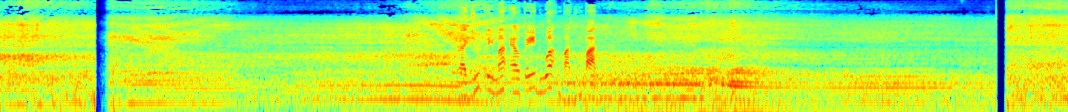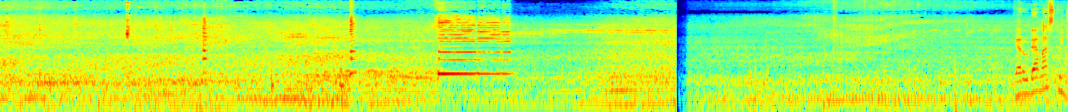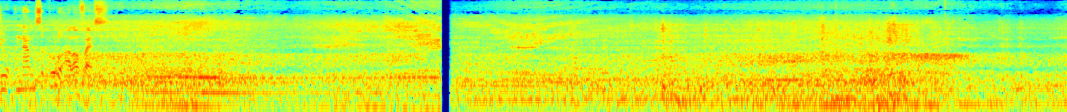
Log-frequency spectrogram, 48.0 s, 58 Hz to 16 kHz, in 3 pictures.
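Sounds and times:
engine and tyre noise: 0.0 - 48.0
vehicle horn toot: 19.0 - 19.3, 21.2 - 21.5, 22.5 - 23.8.

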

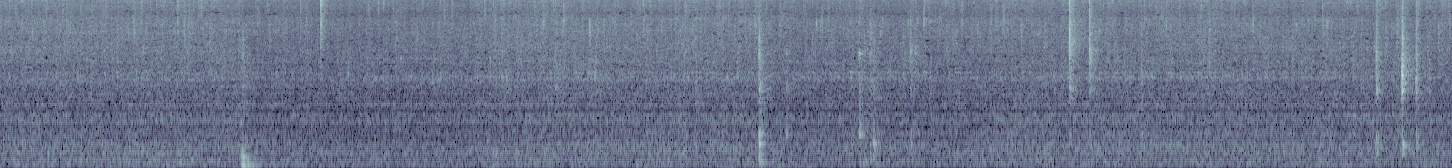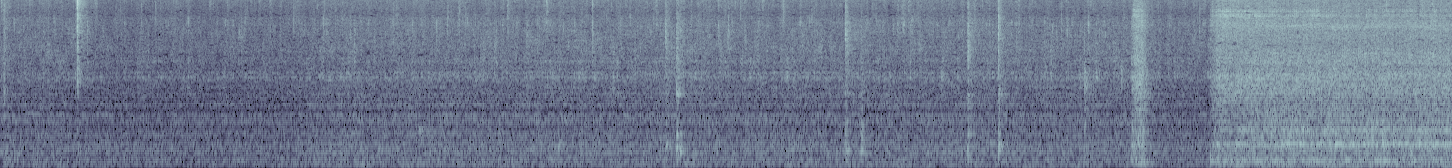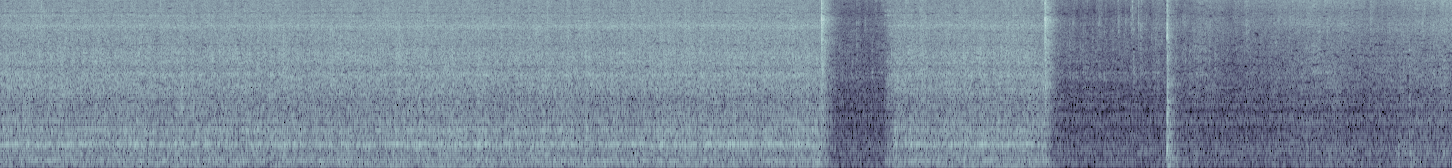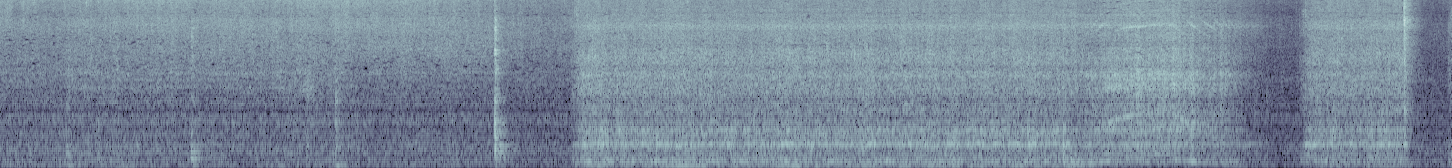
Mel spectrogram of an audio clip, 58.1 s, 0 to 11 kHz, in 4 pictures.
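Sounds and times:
pot bubbling on hob: 4.2 - 56.8
appliance motor humming: 25.8 - 39.6, 49.3 - 57.8.

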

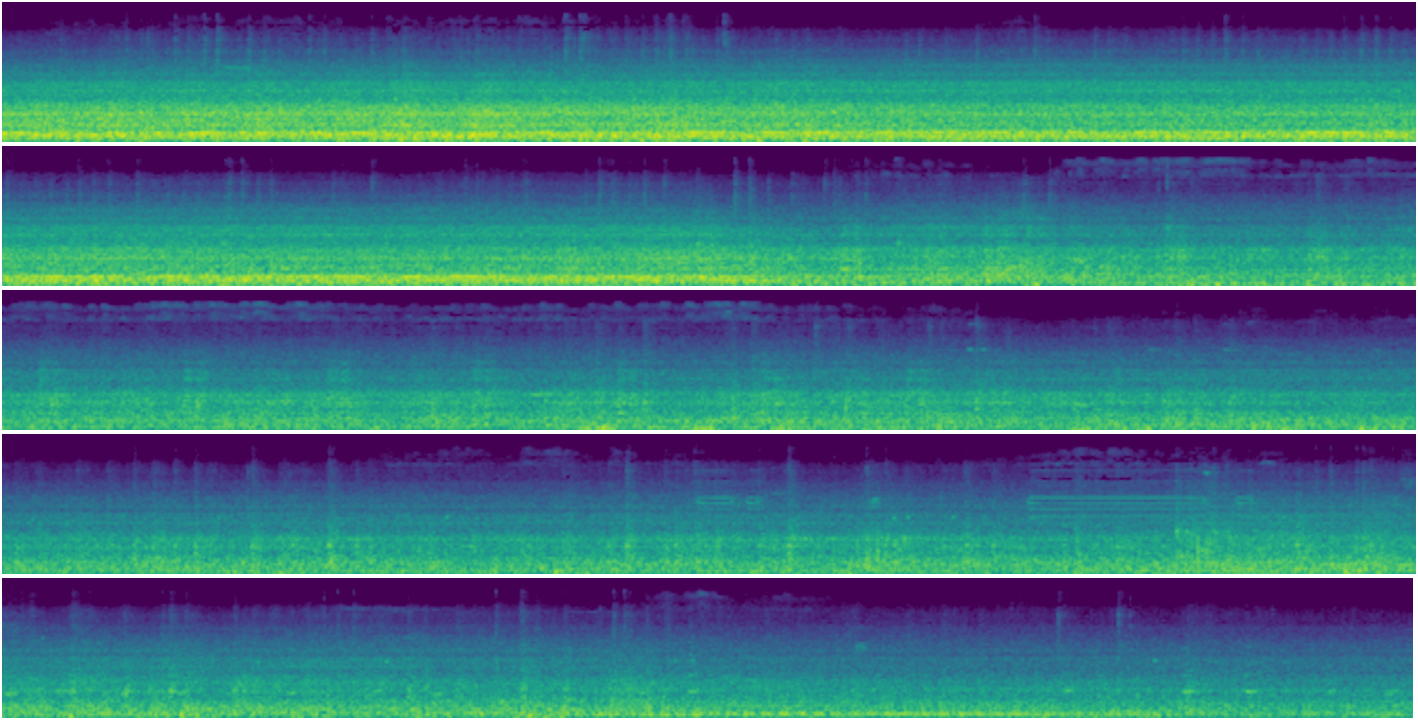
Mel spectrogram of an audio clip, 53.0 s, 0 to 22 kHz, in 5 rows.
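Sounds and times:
rail joint clickety-clack: 0.0 - 53.0
train wheels rumbling on rails: 0.0 - 53.0.

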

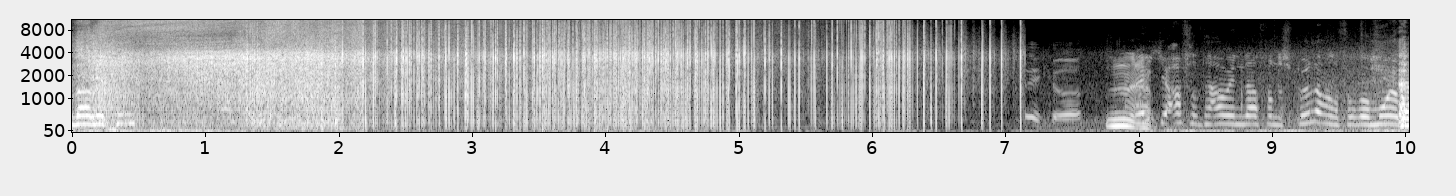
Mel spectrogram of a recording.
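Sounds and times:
crackling fireworks: 0.0 - 7.2.

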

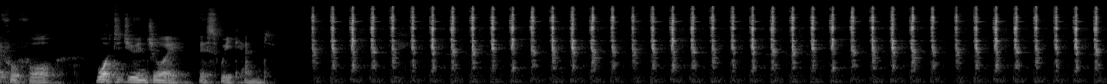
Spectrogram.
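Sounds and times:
rapid even ticking: 3.1 - 11.0.

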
